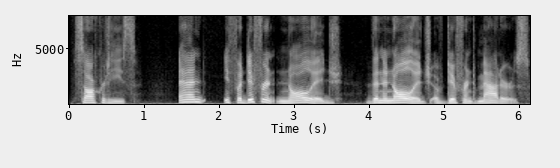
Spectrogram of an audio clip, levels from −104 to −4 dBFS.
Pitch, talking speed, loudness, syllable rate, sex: 160 Hz, 115 wpm, -17 LUFS, 4.6 syllables/s, male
